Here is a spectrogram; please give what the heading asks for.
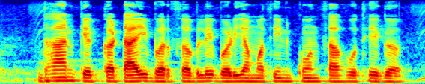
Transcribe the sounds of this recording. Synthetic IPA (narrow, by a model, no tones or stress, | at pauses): d̪ʱankekəʈaibəɾsəblebəɽ̤ijamət̪inkonsaɦot̪ʰeɡa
